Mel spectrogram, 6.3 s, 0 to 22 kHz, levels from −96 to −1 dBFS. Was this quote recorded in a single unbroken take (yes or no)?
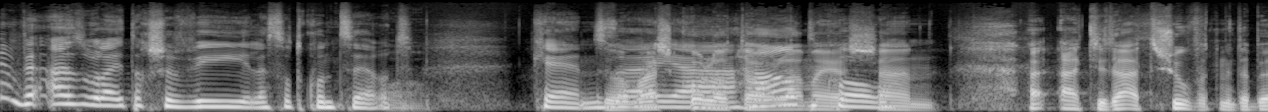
yes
